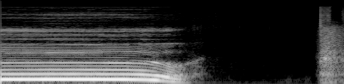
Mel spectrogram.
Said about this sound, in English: Moo. That is clearly a Canadian cow.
